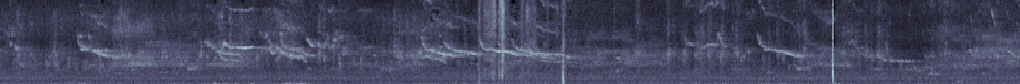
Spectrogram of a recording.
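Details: Birds chirping in a backyard, keeping it up for hours: many thin, high twittering chirps overlapping, a couple of sharp clicks, and steady low background rumble.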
